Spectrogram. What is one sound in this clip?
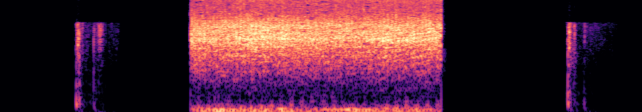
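An electronic energy beam hums and crackles loudly.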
